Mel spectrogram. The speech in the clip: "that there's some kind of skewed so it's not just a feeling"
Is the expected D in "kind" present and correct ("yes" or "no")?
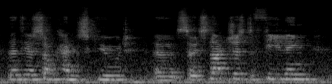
yes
